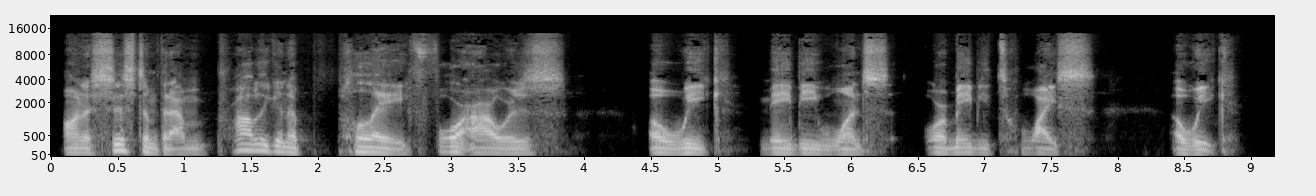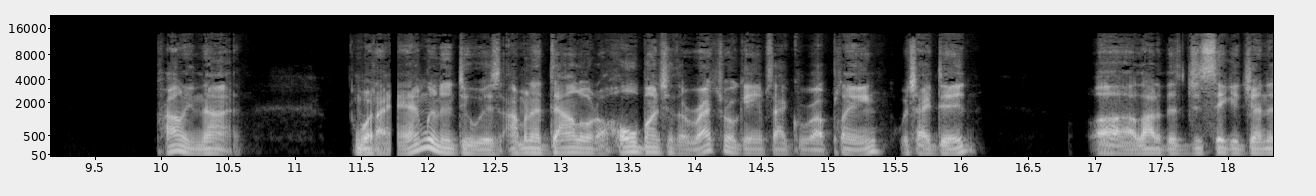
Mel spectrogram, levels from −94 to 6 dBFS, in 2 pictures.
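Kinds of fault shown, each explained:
Gap at a join of encoded pieces: at 11.72 s the speech drops into a gap of about 57 ms, its edges blurred, and then picks up exactly where it stopped, just before "am going to do". The clip was built from separately encoded pieces joined without trimming, so the encoder's start-up delay and the padding of the final frame remain as a short hole in otherwise continuous audio.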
